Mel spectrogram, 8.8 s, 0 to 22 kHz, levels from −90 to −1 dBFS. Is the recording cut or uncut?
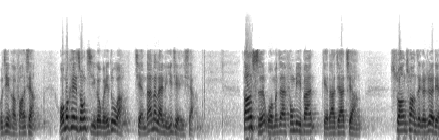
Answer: uncut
